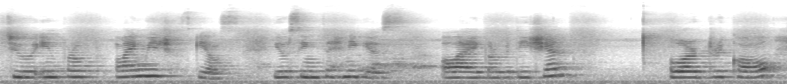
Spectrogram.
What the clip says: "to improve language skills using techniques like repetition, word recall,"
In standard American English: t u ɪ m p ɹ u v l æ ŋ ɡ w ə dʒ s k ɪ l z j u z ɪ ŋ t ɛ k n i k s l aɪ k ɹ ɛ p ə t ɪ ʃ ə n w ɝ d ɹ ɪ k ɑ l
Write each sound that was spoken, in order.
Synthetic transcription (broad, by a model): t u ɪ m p ɹ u f l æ ŋ ɡ w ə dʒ s k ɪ l s j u s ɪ ŋ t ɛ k n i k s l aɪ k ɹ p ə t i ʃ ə n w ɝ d ɹ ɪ k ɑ l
